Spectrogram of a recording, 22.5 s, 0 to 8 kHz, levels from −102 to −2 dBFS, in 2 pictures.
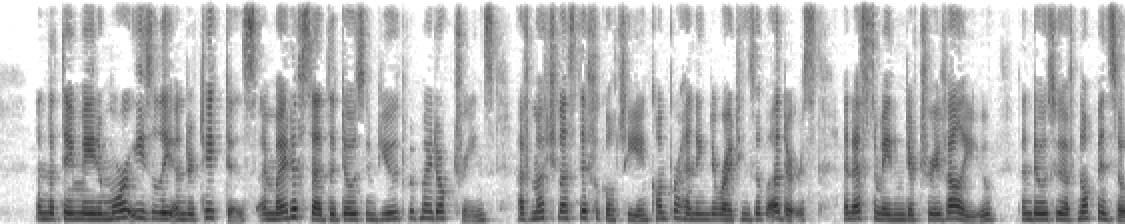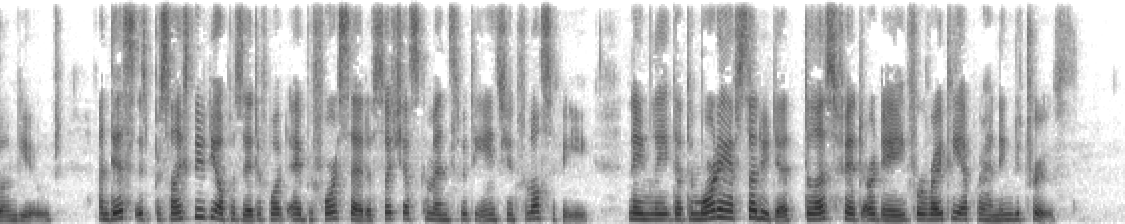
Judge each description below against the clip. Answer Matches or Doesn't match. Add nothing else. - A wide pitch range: Doesn't match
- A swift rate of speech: Matches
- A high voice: Matches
